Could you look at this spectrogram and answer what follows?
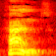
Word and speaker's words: hind: He ran till his hind, pronounced as hand.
